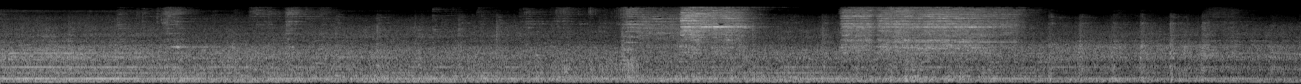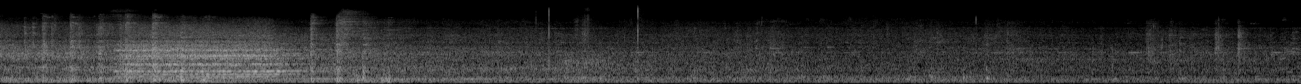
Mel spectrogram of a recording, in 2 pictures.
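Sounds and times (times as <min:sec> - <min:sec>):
train rumbling past: 0:00.0 - 0:26.0
train wheels squealing: 0:00.1 - 0:03.3, 0:06.2 - 0:10.6
train horn: 0:14.1 - 0:16.2
wheels clicking over rail joints: 0:20.4 - 0:26.0.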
